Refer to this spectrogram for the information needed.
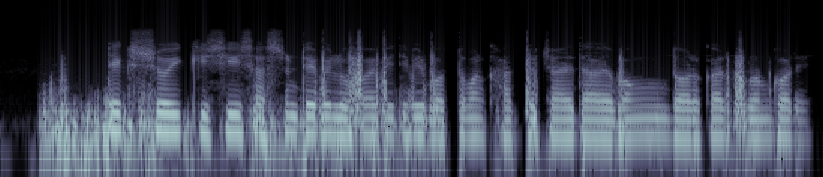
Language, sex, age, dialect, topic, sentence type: Bengali, male, 25-30, Standard Colloquial, agriculture, statement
